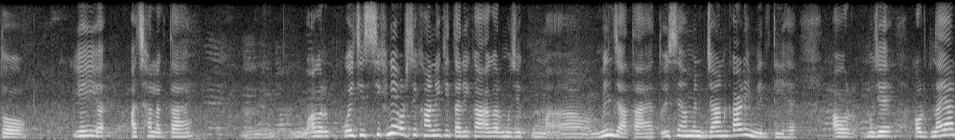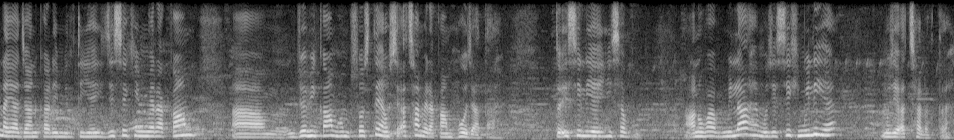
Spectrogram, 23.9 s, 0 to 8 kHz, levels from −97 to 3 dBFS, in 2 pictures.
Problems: none marked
